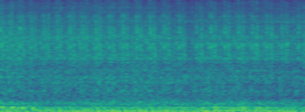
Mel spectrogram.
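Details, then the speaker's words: Car that sat for years, started after carburetor work: steady idle with a light quick valvetrain-type tick that keeps time with engine speed; idle to be turned down. "well got a little bit of a tick isn't that her idol crank the idle down a little bit"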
